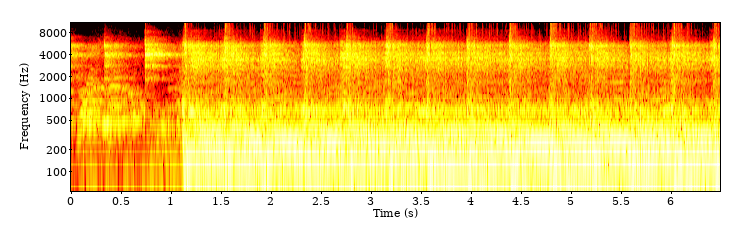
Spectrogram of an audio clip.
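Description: A live rock band with electric guitars, bass guitar and drum kit comes in at full volume about a second in, after three short, evenly spaced clicks of a drummer's count-in.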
